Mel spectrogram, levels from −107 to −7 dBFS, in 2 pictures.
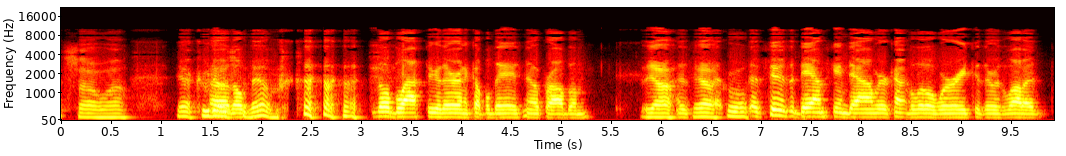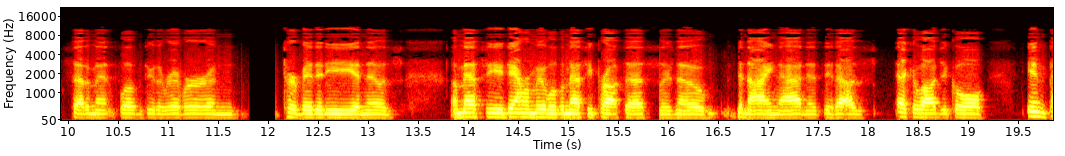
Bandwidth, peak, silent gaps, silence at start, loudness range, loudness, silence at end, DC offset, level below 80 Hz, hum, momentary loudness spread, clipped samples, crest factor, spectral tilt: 11 kHz; -6 dBFS; 11.82-12.07 s; 0.2 s; 4 LU; -22 LUFS; 0 s; under 0.1%; -60 dBFS; none; 11 LU; under 0.1%; 16 dB; -7 dB/octave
